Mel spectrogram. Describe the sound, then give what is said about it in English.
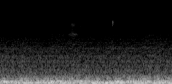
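Steady low rumble of road noise inside a car driving on the road toward Atlanta, a constant loud drone concentrated in the low end with no distinct events, filling the whole stretch. “This episode is recorded in a car. We live from 75. On the road again.”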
